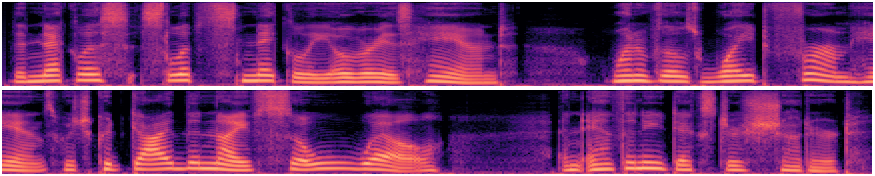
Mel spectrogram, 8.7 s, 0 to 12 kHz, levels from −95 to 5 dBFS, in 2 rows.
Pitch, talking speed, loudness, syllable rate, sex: 190 Hz, 150 wpm, -17 LUFS, 5.3 syllables/s, female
